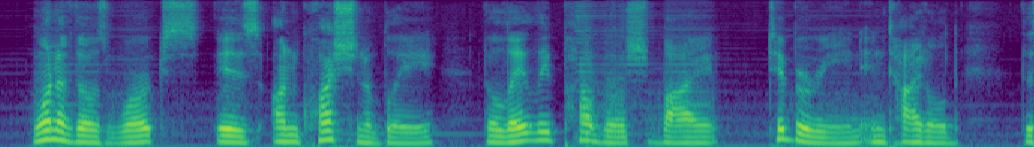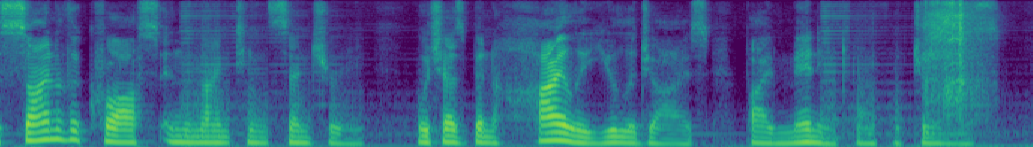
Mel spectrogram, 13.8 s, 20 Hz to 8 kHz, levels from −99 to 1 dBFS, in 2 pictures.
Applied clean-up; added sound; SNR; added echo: neural separator model SepFormer DNS4.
